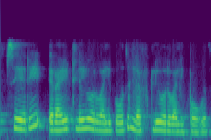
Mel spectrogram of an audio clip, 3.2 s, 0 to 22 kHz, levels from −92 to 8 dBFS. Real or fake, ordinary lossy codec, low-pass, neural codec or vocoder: real; Opus, 16 kbps; 7.2 kHz; none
